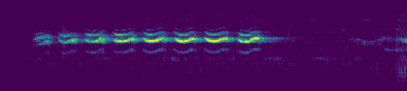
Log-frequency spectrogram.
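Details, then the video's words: Bird-of-paradise song: a series of about six loud, wavy, whistled notes in quick succession, each rising and falling and sounding slightly nasal. The series trails into a held tone, then goes quiet. "¡Escucha el canto del AVE DEL PARAISO!"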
